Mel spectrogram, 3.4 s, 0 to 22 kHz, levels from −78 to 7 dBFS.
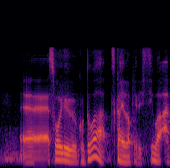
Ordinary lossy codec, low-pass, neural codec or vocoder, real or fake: none; none; codec, 16 kHz, 0.8 kbps, ZipCodec; fake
